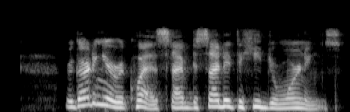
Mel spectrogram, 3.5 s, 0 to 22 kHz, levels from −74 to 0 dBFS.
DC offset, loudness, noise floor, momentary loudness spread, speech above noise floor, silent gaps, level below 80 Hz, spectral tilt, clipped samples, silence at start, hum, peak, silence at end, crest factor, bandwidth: under 0.1%; -15 LUFS; -51 dBFS; 8 LU; 36 dB; none; -54 dBFS; -5 dB/octave; under 0.1%; 0.65 s; none; -2 dBFS; 0.1 s; 12 dB; 8 kHz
